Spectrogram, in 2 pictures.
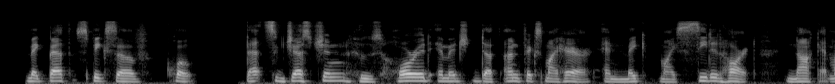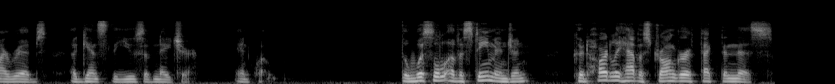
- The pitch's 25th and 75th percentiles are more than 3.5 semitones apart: No, average, 3.2 semitones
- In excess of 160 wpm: No, average, 145 wpm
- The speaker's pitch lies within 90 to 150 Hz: Yes, medium, 140 Hz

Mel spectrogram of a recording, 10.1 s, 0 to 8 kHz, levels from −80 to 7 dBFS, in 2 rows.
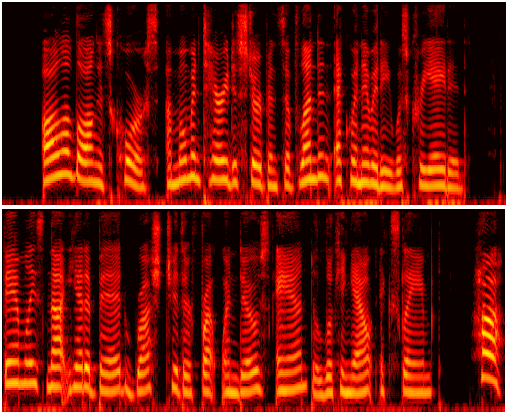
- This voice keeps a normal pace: Yes, average, 155 wpm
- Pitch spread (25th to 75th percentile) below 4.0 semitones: No, average, 4.6 semitones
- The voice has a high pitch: Yes, high, 225 Hz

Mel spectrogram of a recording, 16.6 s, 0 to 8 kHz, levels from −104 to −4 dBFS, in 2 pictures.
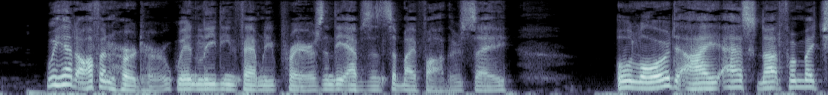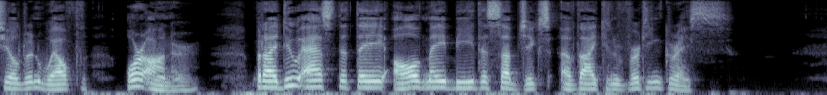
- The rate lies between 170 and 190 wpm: No, average, 150 wpm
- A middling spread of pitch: No, wide, 6.1 semitones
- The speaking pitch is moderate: No, low, 130 Hz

